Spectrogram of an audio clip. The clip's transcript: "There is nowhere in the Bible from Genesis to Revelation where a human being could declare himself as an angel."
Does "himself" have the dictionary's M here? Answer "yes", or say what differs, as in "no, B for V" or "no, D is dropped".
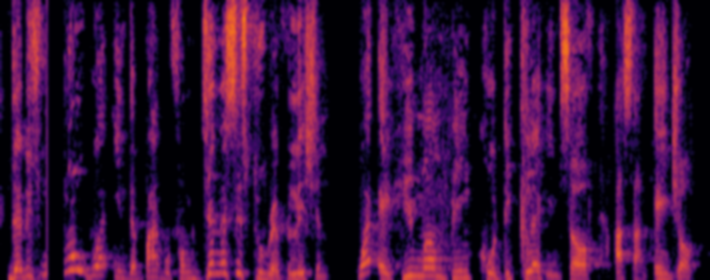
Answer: yes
